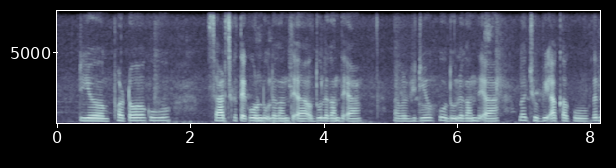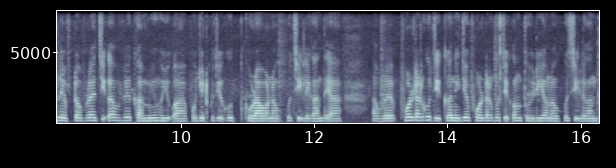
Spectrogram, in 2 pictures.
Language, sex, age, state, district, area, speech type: Santali, female, 18-30, West Bengal, Birbhum, rural, spontaneous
